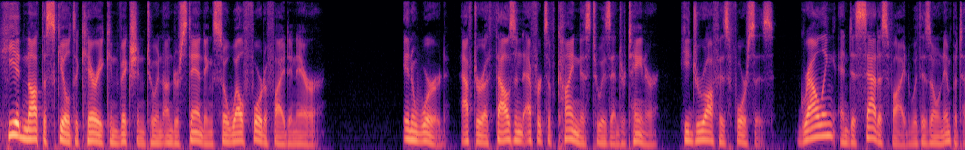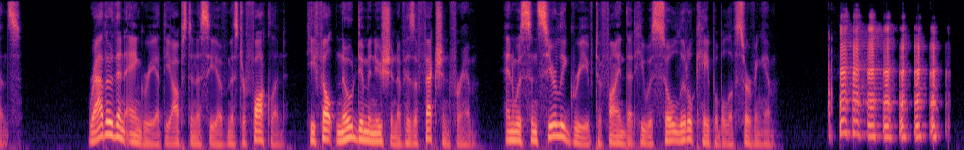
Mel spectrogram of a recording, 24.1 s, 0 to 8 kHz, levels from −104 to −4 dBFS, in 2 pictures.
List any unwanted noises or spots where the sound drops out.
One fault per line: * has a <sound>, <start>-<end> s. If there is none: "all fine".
* has a laugh, 22.4-23.9 s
